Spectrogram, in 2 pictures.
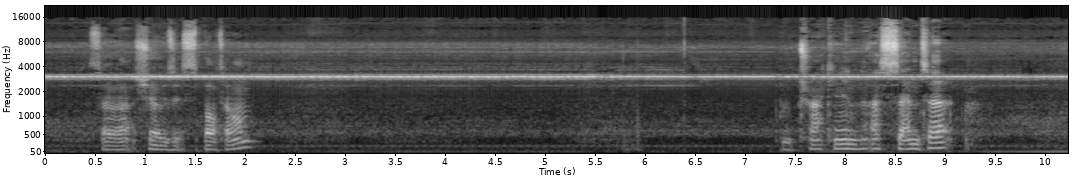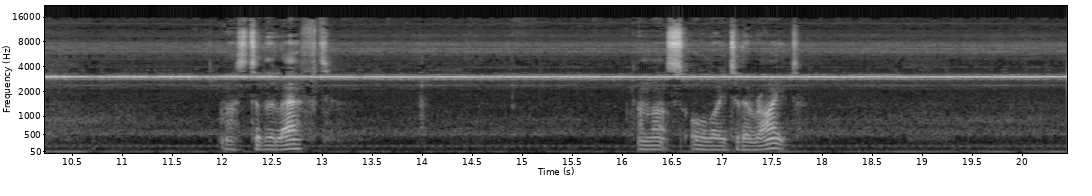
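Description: A steady, high-pitched test tone sounds from a television speaker.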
